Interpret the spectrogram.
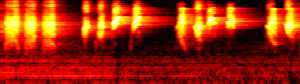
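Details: Long-tailed shrike in mimicking song: harsh bursts and sharp chirps in quick groups of three or four, repeated roughly each second.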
